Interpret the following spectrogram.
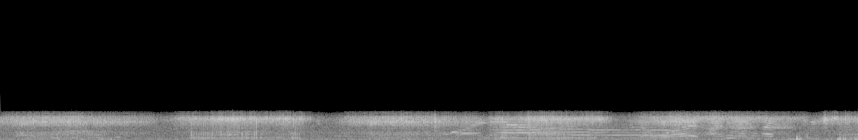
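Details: Mild snoring from a sleeping nephew worn out after a day at the lake: soft, rhythmic noisy breaths, about three cycles, with background voices and music.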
